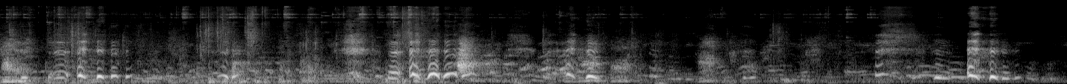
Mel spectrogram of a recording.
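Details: Excited German Shepherd alongside a shepherd mix, whining and yipping in rapid, wavering high-pitched bursts, with occasional bark-like yelps and human voices over them.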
